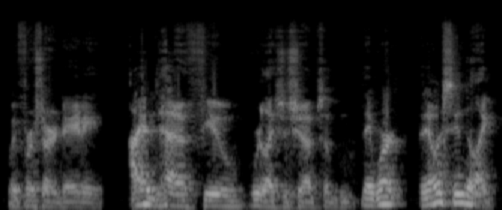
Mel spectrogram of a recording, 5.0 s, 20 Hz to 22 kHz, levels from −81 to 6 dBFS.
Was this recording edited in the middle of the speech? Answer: yes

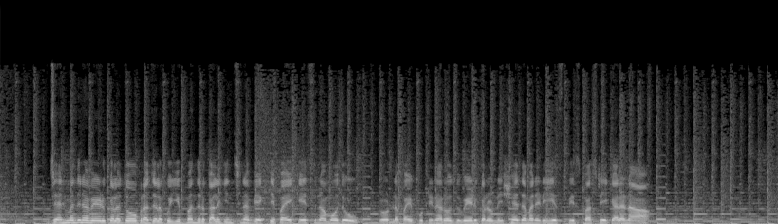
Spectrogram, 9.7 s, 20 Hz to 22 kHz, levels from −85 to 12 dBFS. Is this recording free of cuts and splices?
yes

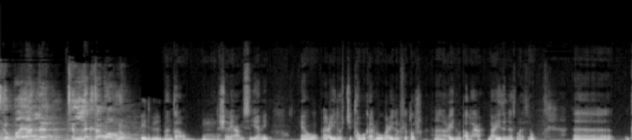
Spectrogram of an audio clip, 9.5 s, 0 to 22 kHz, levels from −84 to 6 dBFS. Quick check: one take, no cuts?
no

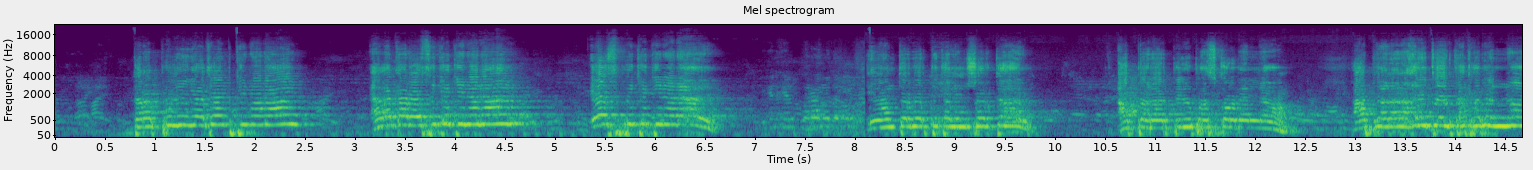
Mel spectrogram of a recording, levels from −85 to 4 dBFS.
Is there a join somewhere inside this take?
yes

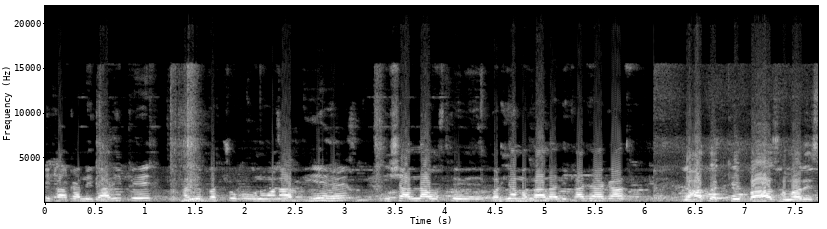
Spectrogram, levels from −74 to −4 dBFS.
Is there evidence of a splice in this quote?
yes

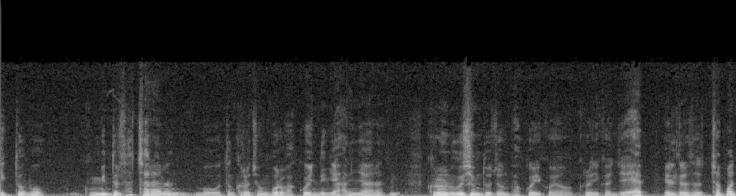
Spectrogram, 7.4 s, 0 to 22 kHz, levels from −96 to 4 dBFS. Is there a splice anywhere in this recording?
no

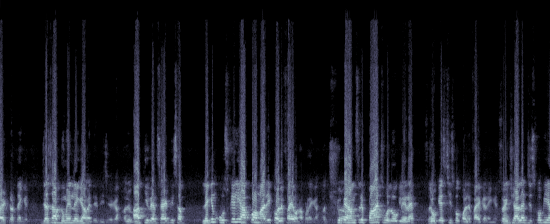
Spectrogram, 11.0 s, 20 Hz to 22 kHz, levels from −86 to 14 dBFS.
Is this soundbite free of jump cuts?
yes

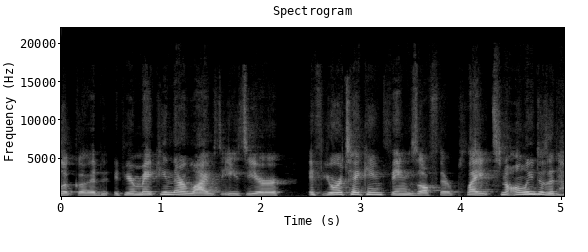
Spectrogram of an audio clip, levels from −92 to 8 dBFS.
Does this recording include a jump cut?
no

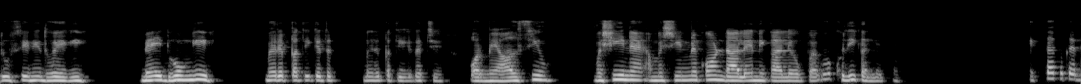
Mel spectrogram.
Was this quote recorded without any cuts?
yes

